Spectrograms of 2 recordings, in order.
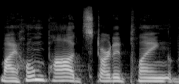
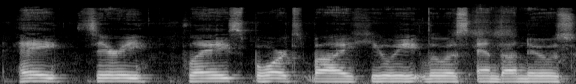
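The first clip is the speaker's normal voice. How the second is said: slow put-on robot voice; 3 semitones lower than usual. A recording of [name], who was asked to do a robot voice: robot voice. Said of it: "do the robot voice for us".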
